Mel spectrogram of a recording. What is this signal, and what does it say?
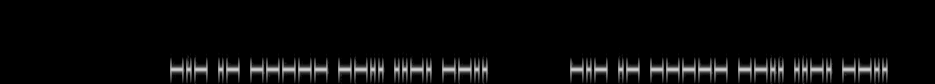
Morse code, heard as a keyed tone, about 30 wpm, 700 Hz. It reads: KA0ZFZ KA0ZFZ
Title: USA Call Signs - 6 Characters - Repeated 2x - 30wpm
